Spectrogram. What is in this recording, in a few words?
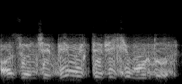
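Turkish player killed ally, mood low, speech; War Thunder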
